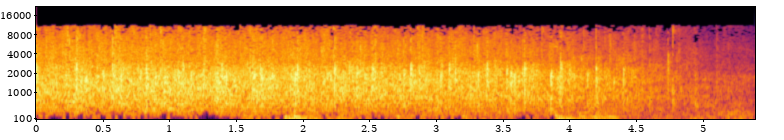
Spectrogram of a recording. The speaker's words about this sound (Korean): 귀한 강사 목사님 보내주신 하나님께 감사의 박수 올려드리며 강사 목사님을 맞이하겠습니다.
